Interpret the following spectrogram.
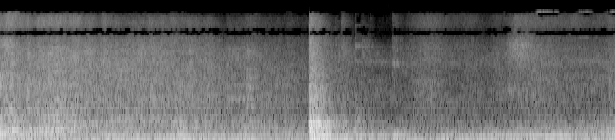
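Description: Elevator doors sliding shut, closing with one sharp thud about three seconds in, over a steady low hum.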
